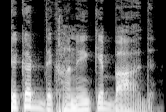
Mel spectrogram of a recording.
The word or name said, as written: टिकट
